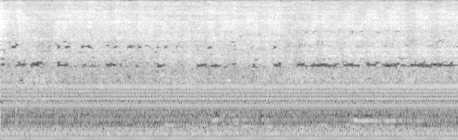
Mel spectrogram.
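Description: Small airbrush compressor running steadily: an even motor hum with the hiss of air through the airbrush.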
